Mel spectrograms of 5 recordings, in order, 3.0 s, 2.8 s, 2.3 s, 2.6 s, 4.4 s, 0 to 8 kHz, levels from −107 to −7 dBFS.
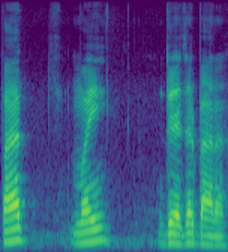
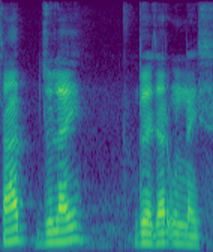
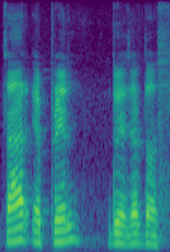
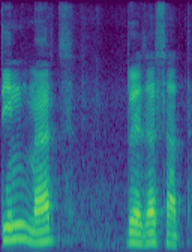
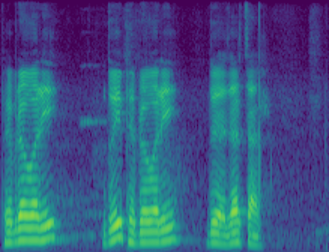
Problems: continuous background conversations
